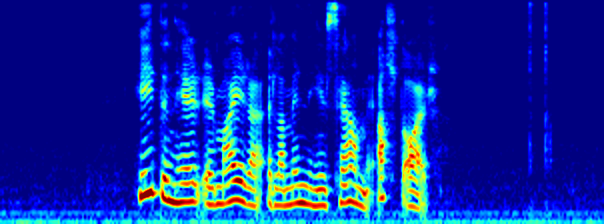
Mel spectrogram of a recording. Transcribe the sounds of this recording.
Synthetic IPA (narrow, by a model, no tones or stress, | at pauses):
hiːt̪ɪnheːɹʔɛːɾmaɪɾa̰ʔɛt̪lamɪnːɪhinsɑːmɪ̰ʔalt̪ɑ̰ːɹ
